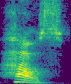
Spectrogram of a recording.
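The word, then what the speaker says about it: Haus: Attention H expiré house he das vasa l'eau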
